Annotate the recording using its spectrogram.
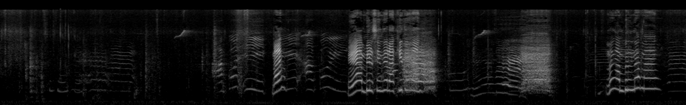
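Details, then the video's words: Village goats owned by a grandmother being fed in Indonesia; wavering, quavering bleats repeated among children's chatter and voices, with a loud burst of overlapping bleating near the middle. "kasih makan/kambing/punya Mbah/di kampung"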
